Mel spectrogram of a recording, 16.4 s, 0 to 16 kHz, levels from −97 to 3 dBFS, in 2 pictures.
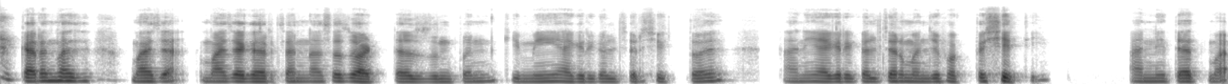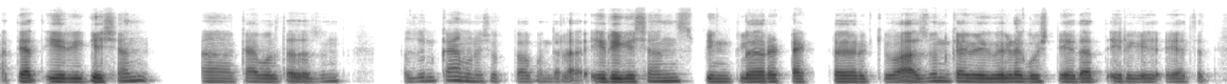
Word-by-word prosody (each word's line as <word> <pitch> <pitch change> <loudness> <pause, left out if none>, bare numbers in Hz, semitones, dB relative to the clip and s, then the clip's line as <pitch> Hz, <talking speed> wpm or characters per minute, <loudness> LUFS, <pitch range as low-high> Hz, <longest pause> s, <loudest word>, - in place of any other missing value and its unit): कारण 150 +2 +7
माझ्या 160 -1 +4 0.3
माझ्या 140 +1 +2 0.2
माझ्या 135 +1 +4
घरच्यांना 135 0 0
असंच 140 +2 -2
वाटतं 125 0 +4
अजून 125 0 -3
पण 130 +3 -8
की 135 - -8
मी 135 +2 -3
ॲग्रीकल्चर 130 -1 -4
शिकतोय. 135 +2 -4 0.5
आणि 135 +1 -8
ॲग्रीकल्चर 135 +1 0
म्हणजे 135 -1 -1
फक्त 135 +1 -3
शेती 160 +5 +2 0.6
आणि 135 0 -3
त्यात 140 0 +4
मा - - -2
त्यात 140 - +6
इरिगेशन 140 +4 +3 0.4
अ, - - -7 0.2
काय 140 - -2
बोलतात 135 -1 0
अजून? 140 +4 -6 0.5
अजून 150 +3 -7
काय 175 0 -1
म्हणू 155 -4 -3
शकतो 135 -1 -11
आपण 130 0 -10
त्याला 130 - -6
इरिगेशन, 135 +3 +4
स्प्रिंकलर, 135 -2 0
ट्रॅक्टर 130 0 0
किंवा 135 +1 +1
अजून 145 +2 0
काही 145 -1 +2
वेगवेगळ्या 135 0 +5
गोष्टी 130 0 -1
येतात 135 0 +2 0.2
इरिगे 130 -1 -1
ह्याच्यात 65 0 -6
135 Hz, 160 wpm, -29 LUFS, 130-140 Hz, 0.6 s, कारण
